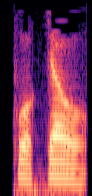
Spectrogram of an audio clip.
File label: "ພວກເຈົ້າ", Lao; you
